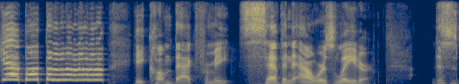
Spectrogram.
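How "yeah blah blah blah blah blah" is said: much higher and much louder, manic squeal; John the wired boss. Retold or imitated. Coked-up landscaping boss greeting the twelve-year-old, shrieking high and loud. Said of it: "So he'd be like".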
